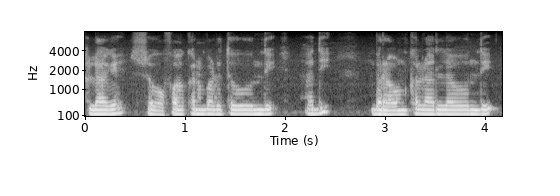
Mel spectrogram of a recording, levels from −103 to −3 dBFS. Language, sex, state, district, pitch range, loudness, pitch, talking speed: Telugu, male, Telangana, Hyderabad, 140-145 Hz, -15 LUFS, 140 Hz, 115 wpm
